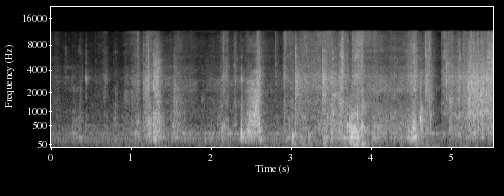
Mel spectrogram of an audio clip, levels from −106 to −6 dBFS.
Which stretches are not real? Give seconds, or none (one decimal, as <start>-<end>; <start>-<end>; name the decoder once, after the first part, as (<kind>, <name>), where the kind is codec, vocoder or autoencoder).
1.5-2.8 (codec, HILCodec); 3.8-5.1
